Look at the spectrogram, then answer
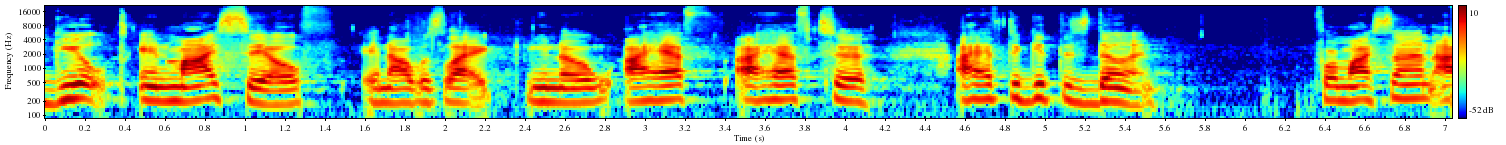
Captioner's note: stammering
